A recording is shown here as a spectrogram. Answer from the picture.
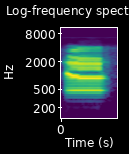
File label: OO, votrax speech; vectrex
